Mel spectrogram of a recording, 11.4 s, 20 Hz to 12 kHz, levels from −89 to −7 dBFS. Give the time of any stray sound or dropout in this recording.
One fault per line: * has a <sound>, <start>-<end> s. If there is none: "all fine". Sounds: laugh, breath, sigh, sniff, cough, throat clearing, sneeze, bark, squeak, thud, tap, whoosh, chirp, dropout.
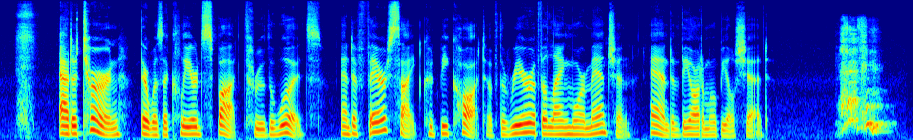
* has a sniff, 0.2-0.5 s
* has a sneeze, 10.4-11.2 s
